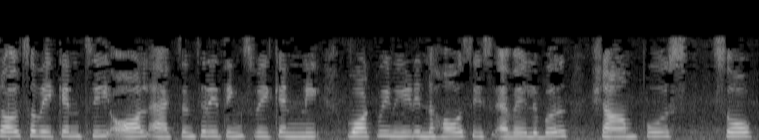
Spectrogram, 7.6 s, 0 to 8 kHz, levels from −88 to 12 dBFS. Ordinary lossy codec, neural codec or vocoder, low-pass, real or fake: MP3, 24 kbps; none; 7.2 kHz; real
